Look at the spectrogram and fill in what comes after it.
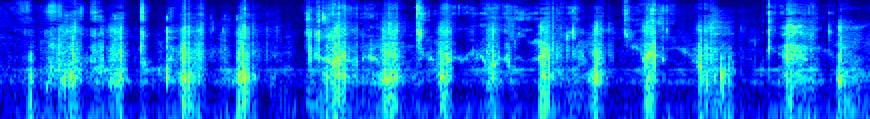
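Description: Close-up eating sounds of someone biting and chewing frozen, frost-covered cubes: a quick run of crisp, crackly crunches, several a second.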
